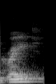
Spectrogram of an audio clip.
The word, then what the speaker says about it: great: Watch out for meat and great and threat. They rhyme with sweet and straight and debt.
